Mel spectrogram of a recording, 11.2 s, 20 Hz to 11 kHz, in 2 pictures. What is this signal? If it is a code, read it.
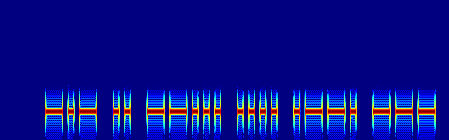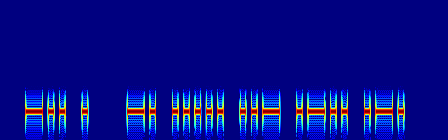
Morse code, heard as a keyed tone, about 17 wpm, 700 Hz. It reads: KI7HPO DE N5ULR
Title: USA Callsign DE Callsign 17wpm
